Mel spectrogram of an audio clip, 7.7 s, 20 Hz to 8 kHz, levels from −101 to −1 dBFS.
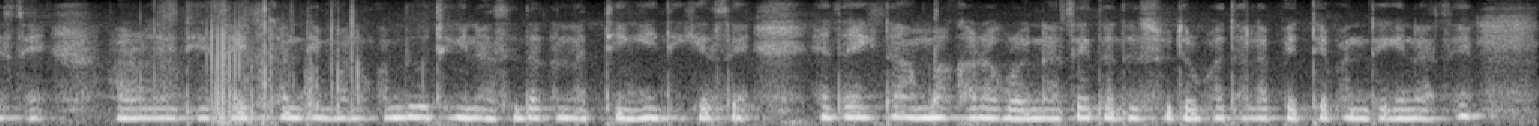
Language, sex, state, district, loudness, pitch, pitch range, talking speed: Nagamese, female, Nagaland, Dimapur, -19 LUFS, 225 Hz, 220-230 Hz, 280 wpm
